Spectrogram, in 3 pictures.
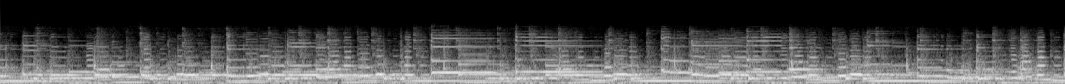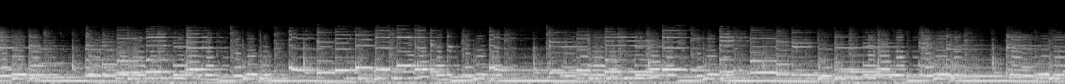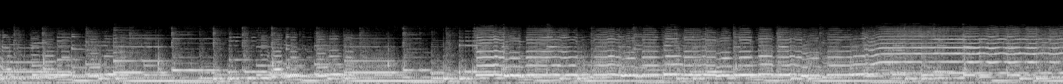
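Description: Instrumental break of an Afro-Cuban salsa band recording, with no singing: a repeating bass line under a dense weave of pitched instruments and percussion. It grows fuller about four seconds before the end.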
